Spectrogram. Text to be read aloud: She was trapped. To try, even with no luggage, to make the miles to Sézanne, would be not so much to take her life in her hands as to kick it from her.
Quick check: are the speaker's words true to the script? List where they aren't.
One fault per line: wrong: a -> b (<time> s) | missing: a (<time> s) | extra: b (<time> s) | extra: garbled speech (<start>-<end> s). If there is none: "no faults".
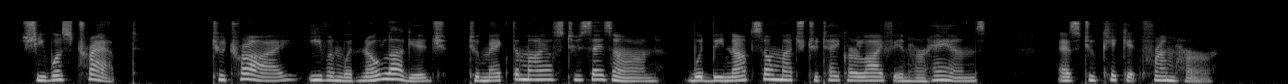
no faults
